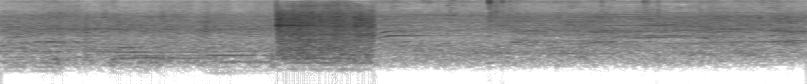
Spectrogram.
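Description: Indoor arena crowd noise with faint chatter during a break in a volleyball match. Near the middle, a louder noisy burst of about a second starts and stops abruptly, and a little later comes a single sharp knock, like a volleyball bounced on the court floor before a serve.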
